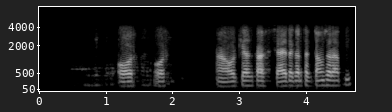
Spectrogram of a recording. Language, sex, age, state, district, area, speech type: Hindi, male, 30-45, Rajasthan, Karauli, rural, conversation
